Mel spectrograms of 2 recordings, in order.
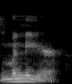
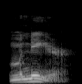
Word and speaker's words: Maner: It's It's like veneer, but instead of veneer, it's maner. Maner.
